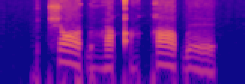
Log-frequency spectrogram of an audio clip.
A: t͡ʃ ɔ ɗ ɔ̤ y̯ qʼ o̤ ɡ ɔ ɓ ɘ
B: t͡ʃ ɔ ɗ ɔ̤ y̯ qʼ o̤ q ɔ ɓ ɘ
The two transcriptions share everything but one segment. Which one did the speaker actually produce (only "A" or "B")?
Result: B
